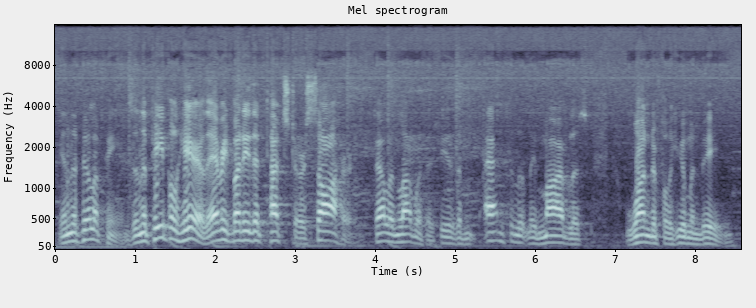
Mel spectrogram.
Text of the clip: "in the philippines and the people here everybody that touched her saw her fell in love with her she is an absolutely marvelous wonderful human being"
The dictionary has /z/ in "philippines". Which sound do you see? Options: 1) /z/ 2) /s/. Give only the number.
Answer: 1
